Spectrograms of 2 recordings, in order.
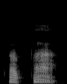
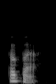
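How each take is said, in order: First: The final syllable carries the stress. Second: The final syllable carries no stress. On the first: It means father. "there is an emphasis on the letter A" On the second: It means potato. "there is no um, emphasis on any particular letter"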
